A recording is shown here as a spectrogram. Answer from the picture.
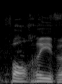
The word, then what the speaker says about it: Fall River: You pronounced it incorrectly. Isn't it Fall-Riva? – Fall-Riva. That's the right way to say it.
